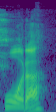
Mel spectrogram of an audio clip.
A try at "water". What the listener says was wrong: There's no T's.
